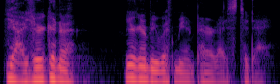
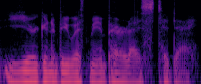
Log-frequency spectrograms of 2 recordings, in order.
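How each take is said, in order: First: Quick, offhand and softer reassurance; casual Jesus promise. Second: Soft, low, unhurried reverent promise; hushed Jesus promise. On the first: Pastor voicing Jesus casually assuring the thief, quick and soft. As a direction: toss it off fast like a friendly nod. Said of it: "looked at him over here and said". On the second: Pastor voicing Jesus promising the thief paradise, softly. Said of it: "And Jesus said". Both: Retold or imitated.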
